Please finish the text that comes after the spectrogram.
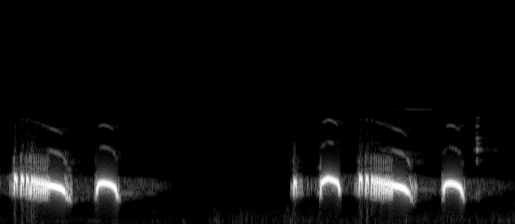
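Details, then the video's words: Spotted dove kept as a lure, cooing to entice wild doves. A long, buzzy, downward-sliding coo is followed by a short arched note. The full four-note phrase returns after a pause of about two seconds. "Tiếng cu mồi thúc gù gáy kích bổi cực nhạy"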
